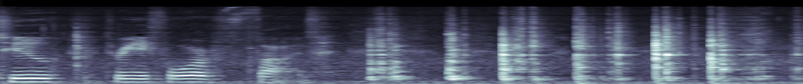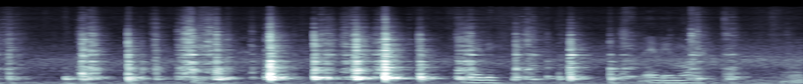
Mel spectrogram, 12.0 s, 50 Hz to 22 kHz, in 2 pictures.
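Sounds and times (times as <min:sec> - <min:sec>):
hand scraper rasping on metal: 0:02.8 - 0:11.7.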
